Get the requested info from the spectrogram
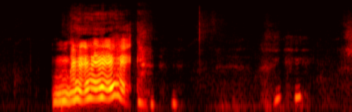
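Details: Sheep on a mountain outside, with rain threatening after ten o'clock. A single loud, quavering bleat lasts nearly a second, its wobbling tone shaking steadily. Short bits of people talking follow.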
